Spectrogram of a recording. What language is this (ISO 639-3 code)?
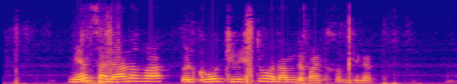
kir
